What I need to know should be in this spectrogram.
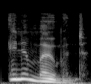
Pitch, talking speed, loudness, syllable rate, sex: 160 Hz, 195 wpm, -14 LUFS, 5.5 syllables/s, male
